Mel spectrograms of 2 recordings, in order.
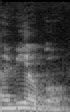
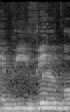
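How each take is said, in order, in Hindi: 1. 'will' शब्द 'we'll' में छोटा हो जाता है। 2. 'will' शब्द पूरा बोला जाता है।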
